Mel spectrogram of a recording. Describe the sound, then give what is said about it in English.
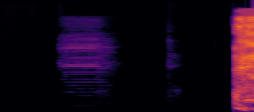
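A clothes dryer buzzer sounds once, a short, steady, droning tone lasting about half a second at moderate volume, followed by silence and then an abrupt burst of loud noise. “The dryer is speaking for you.”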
